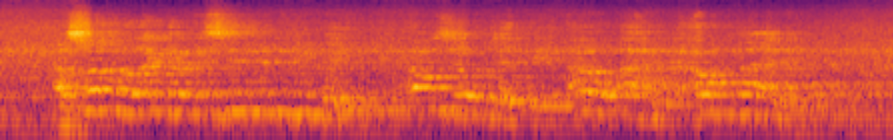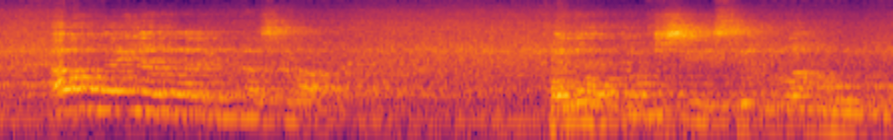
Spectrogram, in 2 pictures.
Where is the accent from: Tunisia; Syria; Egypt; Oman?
Egypt; اللهم اجعل بلادنا مصر آمنة مطمئنة وسائر بلاد المسلمين.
